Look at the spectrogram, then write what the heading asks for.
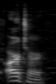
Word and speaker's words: Artur: this guy's name is artur could be arthur i have a friend named arthur and it's spelled a r t u r but the t is pronounced with still the th sound you know like the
